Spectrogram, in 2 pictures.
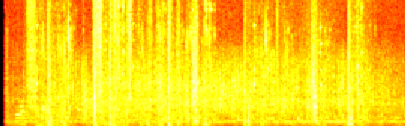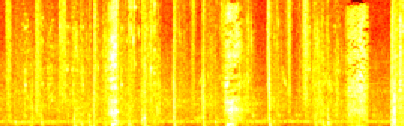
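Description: Footsteps and hands scrape and thump on roof shingles and stone.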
